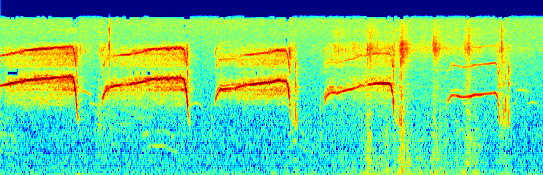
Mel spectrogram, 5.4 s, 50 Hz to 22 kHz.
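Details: An eaglet at a nest on Smøla, Norway, on 7.12.18 squees with excitement while eating a fish its parent brought: five thin, level, high whistled squees, each about a second long, ending in a sharp downward drop, roughly one per second.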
